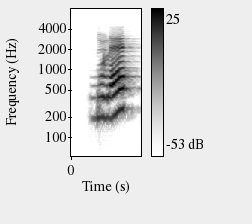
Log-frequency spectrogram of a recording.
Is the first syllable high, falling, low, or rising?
low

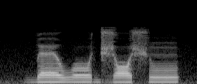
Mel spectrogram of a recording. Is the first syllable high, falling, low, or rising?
high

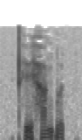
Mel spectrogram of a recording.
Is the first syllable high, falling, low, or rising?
rising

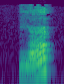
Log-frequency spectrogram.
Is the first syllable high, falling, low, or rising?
rising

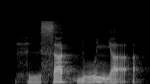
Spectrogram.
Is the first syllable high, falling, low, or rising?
low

